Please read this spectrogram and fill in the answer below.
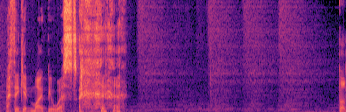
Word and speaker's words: West: I think it might be West. But like pronounced West, because W is like a V sound.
